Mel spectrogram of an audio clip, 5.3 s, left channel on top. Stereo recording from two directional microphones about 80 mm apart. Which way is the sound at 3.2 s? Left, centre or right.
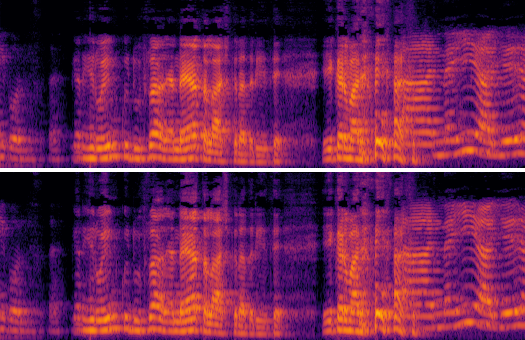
Centre.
